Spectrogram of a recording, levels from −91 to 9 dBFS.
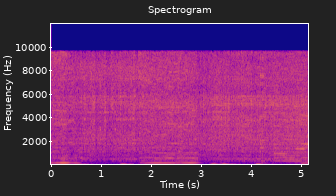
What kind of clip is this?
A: recorded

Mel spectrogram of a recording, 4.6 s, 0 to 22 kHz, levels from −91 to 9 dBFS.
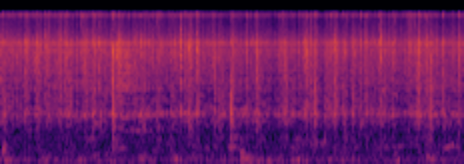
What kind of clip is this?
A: remade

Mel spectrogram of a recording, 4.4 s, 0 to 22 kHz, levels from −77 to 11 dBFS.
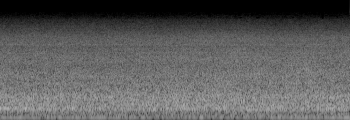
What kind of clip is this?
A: recorded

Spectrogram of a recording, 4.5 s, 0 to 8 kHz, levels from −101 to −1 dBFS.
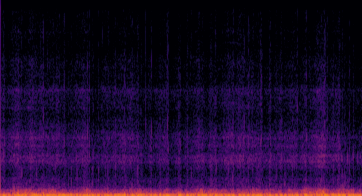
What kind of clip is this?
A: recorded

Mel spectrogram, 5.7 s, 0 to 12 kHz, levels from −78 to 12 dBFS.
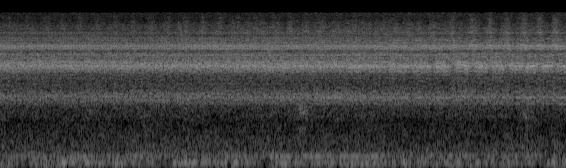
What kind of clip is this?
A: recorded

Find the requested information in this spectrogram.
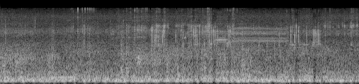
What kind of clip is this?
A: recorded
